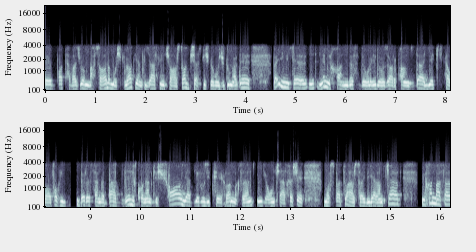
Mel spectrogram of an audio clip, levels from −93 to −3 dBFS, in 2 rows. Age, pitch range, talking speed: 60-79, 135-205 Hz, 175 wpm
